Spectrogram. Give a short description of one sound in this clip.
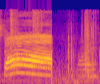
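A bag of chips crinkles loudly.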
